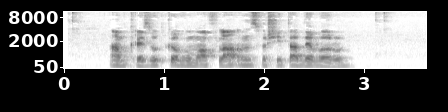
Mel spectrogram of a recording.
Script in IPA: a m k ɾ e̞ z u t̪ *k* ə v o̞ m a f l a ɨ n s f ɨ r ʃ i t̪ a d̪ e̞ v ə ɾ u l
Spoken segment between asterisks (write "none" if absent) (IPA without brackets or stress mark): k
